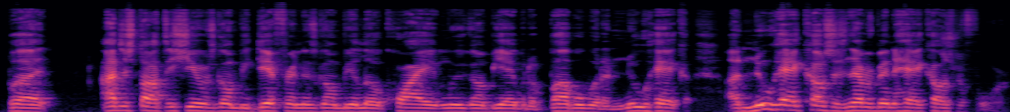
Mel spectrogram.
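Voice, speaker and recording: A man co-hosting a casual sports podcast, animated and rambling, with slang and frequent restarts. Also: mid-range voice, fast talker. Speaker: podcast co-host.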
